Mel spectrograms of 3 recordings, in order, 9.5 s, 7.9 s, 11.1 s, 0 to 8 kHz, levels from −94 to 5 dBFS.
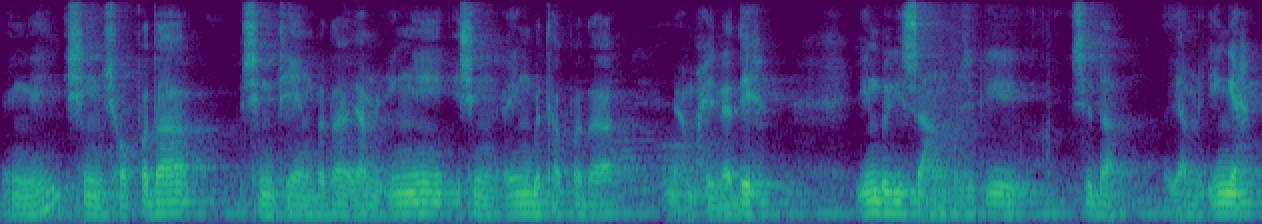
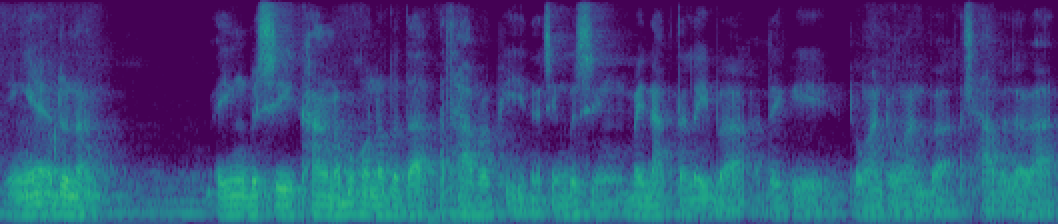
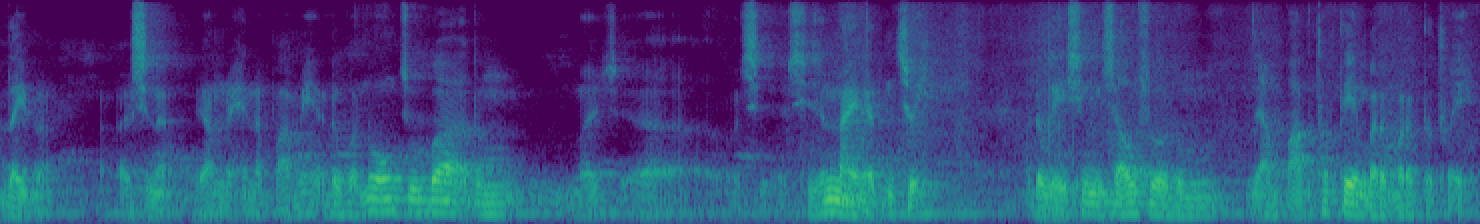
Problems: background sounds at intervals, background conversations at intervals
